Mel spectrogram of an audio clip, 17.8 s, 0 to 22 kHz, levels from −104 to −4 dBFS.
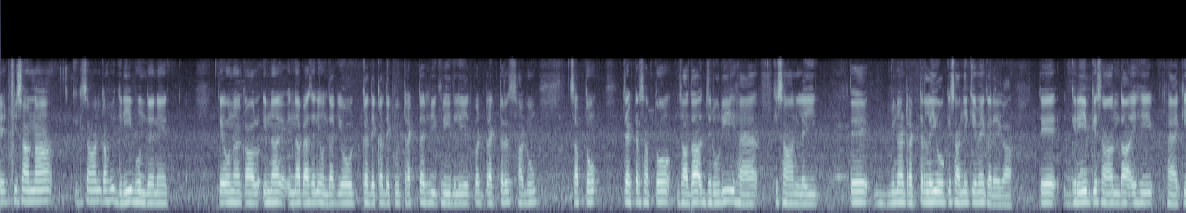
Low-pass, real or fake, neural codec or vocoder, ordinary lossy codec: none; real; none; none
